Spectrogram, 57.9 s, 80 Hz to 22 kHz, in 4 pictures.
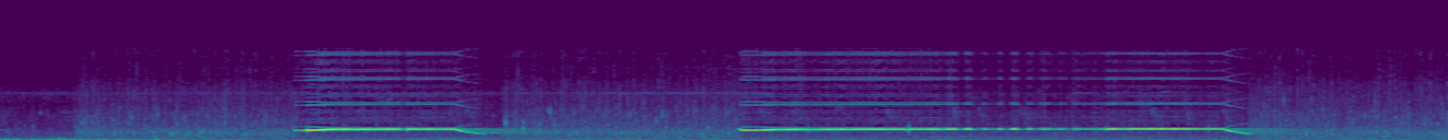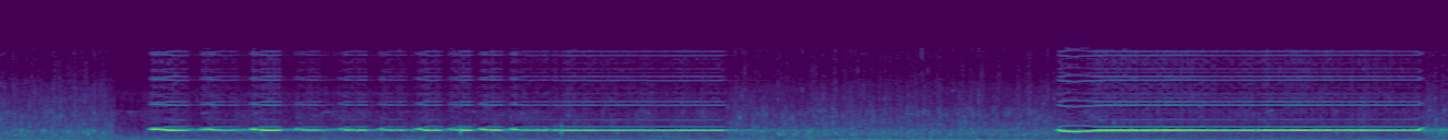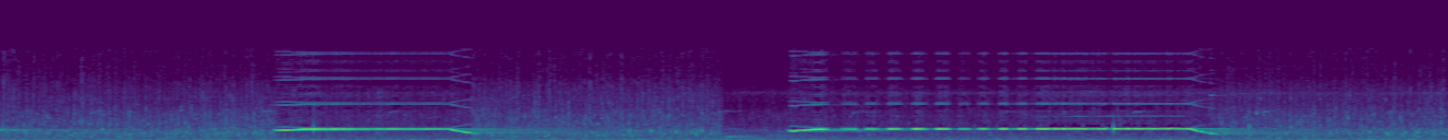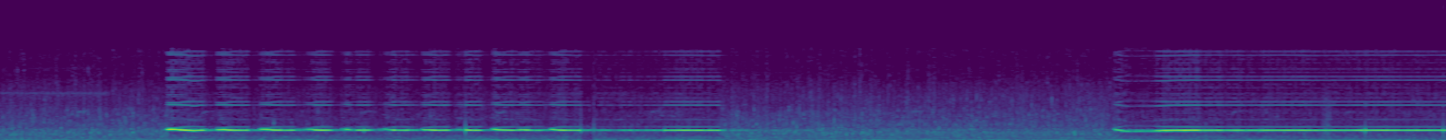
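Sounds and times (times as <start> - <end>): trickle of running water: 0.0 - 57.9
high whistled notes: 3.0 - 5.4, 7.4 - 12.7, 25.1 - 29.3, 31.8 - 34.0, 36.9 - 41.4, 45.2 - 51.0, 54.6 - 57.9.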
